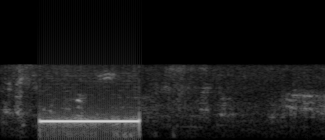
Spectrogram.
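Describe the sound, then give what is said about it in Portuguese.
An outgoing call to a mobile phone gives a single ringback tone, a steady pure hum lasting about a second, with faint voices before and after it. “Eu tô ligando pra ele.”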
